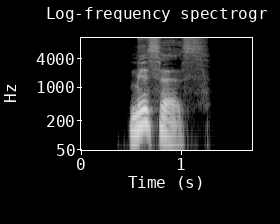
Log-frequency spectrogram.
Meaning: plural of Miss
- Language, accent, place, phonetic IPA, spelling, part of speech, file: German, Germany, Berlin, [ˈmɪsɪs], Misses, noun, De-Misses.ogg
